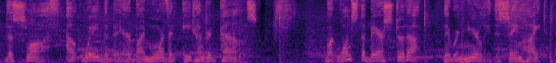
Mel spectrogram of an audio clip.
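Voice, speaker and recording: A man's voice: mid-range voice, big pitch swings, unhurried. A man narrating a nature documentary from a script, with dramatic storytelling delivery. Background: music under the voice.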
